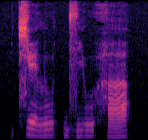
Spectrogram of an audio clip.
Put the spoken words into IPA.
t͡ɕ e˥˧ l u˦ t̚ d͡z j u˧ h a˨˦

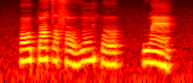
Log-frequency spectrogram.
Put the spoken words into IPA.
ɔ p ɔ dˤ o sˤ o ðˤ ũ p ɤ | w ɛ̃

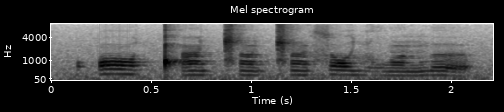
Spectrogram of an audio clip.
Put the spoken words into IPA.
ʔ ɔ ǃʼ ã ǁ ɐ̃ ǁ ɐ̃ s ɔ ʎ ʁʷ ɐ̃ ŋ ə

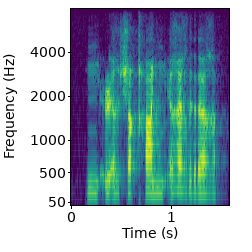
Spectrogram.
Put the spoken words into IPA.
ɲ ɛ̰ ɭ ḛ ʁ ʃ e qʰ a ɲ ḛ ʁ e ʁ r ʌ ʁ

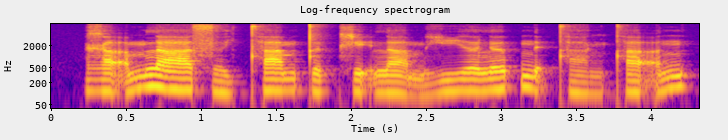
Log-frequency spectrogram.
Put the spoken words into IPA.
ɣ a̰˧˥ m l aː˧ s ə̤˨˩ j t̪ʰ a˧ m t̪ ə˨˩ t̚ x ḛ˧˨ l a˧˩ m ɣ i˧ ə̯ l ə˦˥ p̚ n ɛ̰˧˨ t̪ʰ a̤˨˩ ŋ t̪ʰ a̰˧˥ n

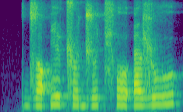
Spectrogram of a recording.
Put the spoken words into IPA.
d͡z ɒ ʔ i ʈ͡ʂ o d͡ʒ o t͡ɕʰ o ʔ æ ʐ u

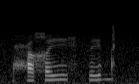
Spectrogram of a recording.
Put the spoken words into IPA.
ħ i χ iː x θ i d

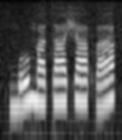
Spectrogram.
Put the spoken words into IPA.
m oː˨˦ m aː˧ t aː˧ ʃ aː˧ f aː˨˦

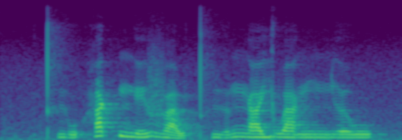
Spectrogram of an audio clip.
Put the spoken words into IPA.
t̪ʰ ɨ˨˩ w h a˦˥ k̚ ŋ e˨˩˦ v a˨˩˨ w t̪ʰ ɨ˨˩˦ ə̯ ŋ a˧ j w a˧ ŋ ɲ ə˧ w

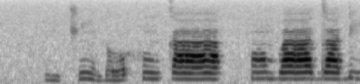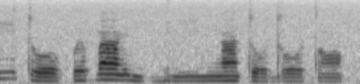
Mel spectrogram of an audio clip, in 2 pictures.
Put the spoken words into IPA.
k i˨ t͡ʃ ĩ˦˨ ɗ o˨˦ h ũ˦ k aː˦ | k ɔ̃˧ b aː˧ d a˧ ɗ iː˧ t oː˨ p ə˦ ɓ ã˦ ɣ i˨ ɡ͡b i˧ ɣ i˧ ŋ ã˦ t o˧ d oː˧ t ɔ̃˧

